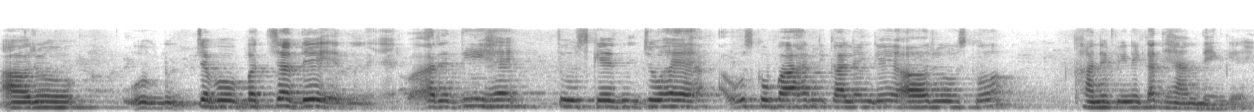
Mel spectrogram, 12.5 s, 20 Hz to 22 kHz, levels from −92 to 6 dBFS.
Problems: constant background noise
